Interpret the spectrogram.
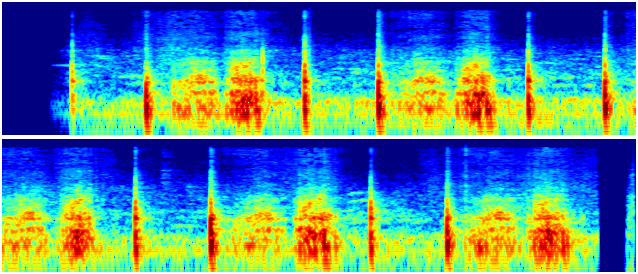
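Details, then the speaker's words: Simulated ejection systolic murmur of aortic stenosis, produced with a cardboard box for auscultation teaching: imitated heartbeat with sharp knocks followed by rising-then-falling whooshes. "ejection systolic murmur in aortic stenos"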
